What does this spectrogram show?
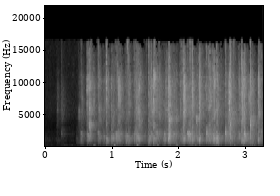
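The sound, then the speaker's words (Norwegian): An audience breaks into applause after a brief quiet start, cheering news that work is under way on an amnesty deleting drug-related fines, many hands clapping in a dense, steady patter that stays fairly loud throughout, with no voices over it. “Og det kan vi gi en applaus for.”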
